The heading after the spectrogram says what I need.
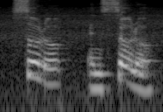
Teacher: accentuated on the last but one syllable both of them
